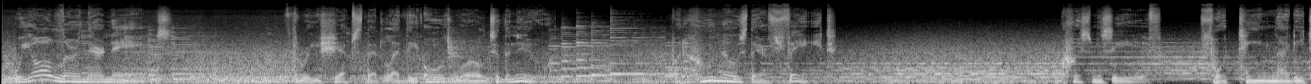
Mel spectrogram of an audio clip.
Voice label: narration men documentaries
